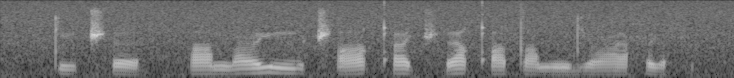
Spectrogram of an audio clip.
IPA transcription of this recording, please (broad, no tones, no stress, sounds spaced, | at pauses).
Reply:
t y t͡ʃʼ ə | ɑ m ʕ y m u t͡ʃʼ ɑ qʼ y t͡ʃʼ ə qʼ y tˤ ɑ m n d y ʕ ə ħ y ħ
